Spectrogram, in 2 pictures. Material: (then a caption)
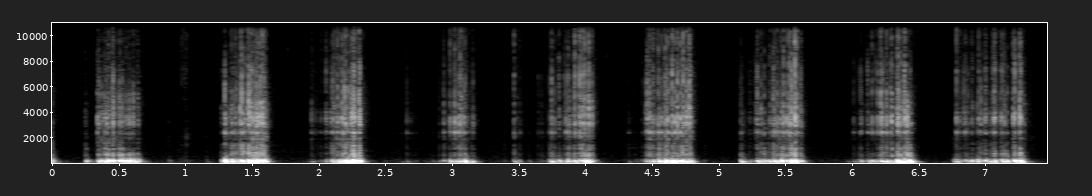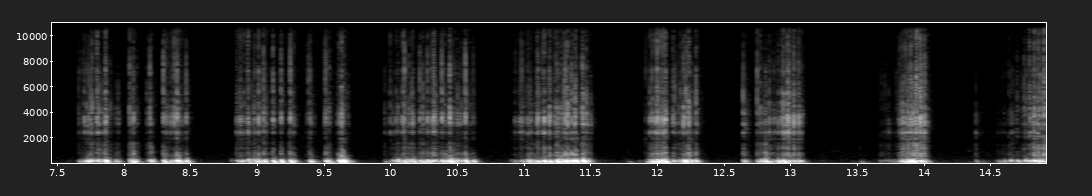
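Plastic resin. Fingernails of both hands scratch over the faceted plastic resin drills of a small, rigid, framed diamond painting board resting on a table. The result is a series of short, irregular, raspy scratching strokes with a low rumbly body and a faint bright edge, separated by brief pauses.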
